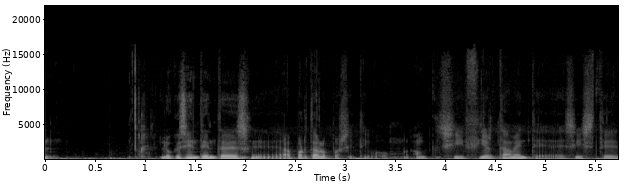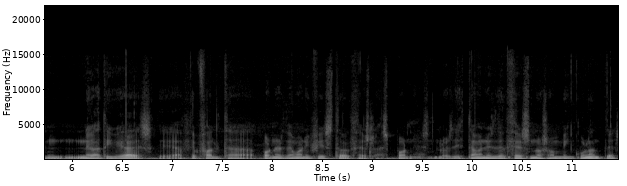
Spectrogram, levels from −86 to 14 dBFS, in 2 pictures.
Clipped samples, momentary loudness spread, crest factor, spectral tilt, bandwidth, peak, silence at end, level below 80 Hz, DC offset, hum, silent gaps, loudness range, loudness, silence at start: under 0.1%; 14 LU; 18 dB; -7.5 dB/octave; 15 kHz; -12 dBFS; 0 s; -40 dBFS; under 0.1%; none; none; 6 LU; -31 LUFS; 0 s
